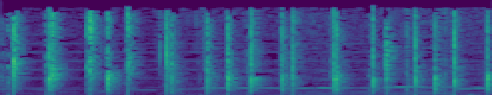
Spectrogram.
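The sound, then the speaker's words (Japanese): Hands clapping at a Kyushu University student program meeting: many crisp, distinct claps in quick, slightly uneven succession, loud and alone. “はい、拍手、”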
